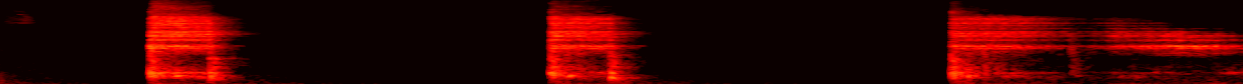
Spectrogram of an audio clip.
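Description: Ninja Thirsti sparkling water machine giving three short hissing spurts about two seconds apart, the third longer, as it dispenses the next six-ounce portion of water on its high fizz setting.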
